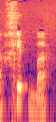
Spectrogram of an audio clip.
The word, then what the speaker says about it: khitbah: Yang satu dibacanya khutbah, kalau lamaran dibacanya khitbah.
